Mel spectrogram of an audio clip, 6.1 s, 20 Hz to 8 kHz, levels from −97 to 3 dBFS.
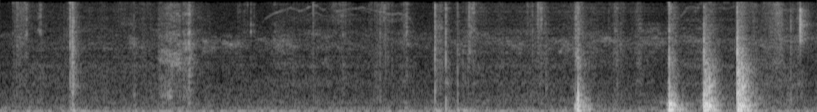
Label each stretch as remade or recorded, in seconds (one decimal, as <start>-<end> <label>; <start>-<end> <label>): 0.0-3.3 recorded; 3.3-5.4 remade; 5.4-6.1 recorded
